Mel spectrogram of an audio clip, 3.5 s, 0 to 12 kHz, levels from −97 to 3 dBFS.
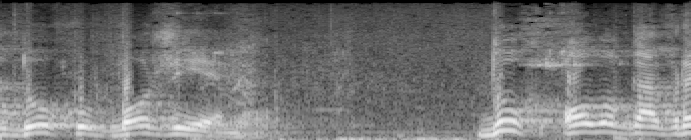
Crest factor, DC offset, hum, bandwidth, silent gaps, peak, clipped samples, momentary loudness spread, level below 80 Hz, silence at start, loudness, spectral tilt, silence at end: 12 dB; under 0.1%; none; 11 kHz; none; 0 dBFS; under 0.1%; 14 LU; -34 dBFS; 0 s; -11 LUFS; -7 dB/octave; 0 s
